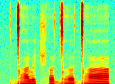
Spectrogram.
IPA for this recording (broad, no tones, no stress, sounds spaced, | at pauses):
ɡ͡ǀ a l ə t͡ʃʰ ɜ ɡ͡ǀ ɜ ɡ͡ǀ a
